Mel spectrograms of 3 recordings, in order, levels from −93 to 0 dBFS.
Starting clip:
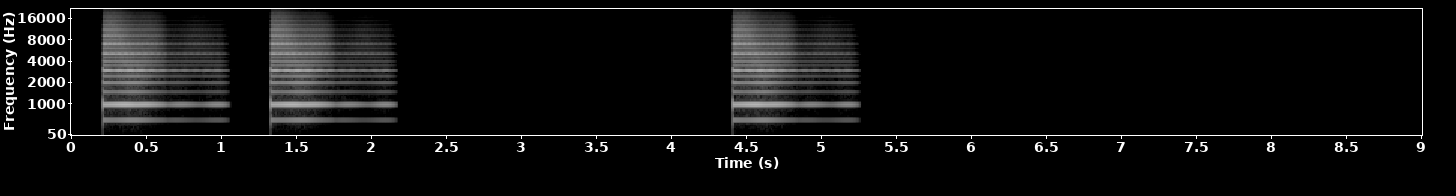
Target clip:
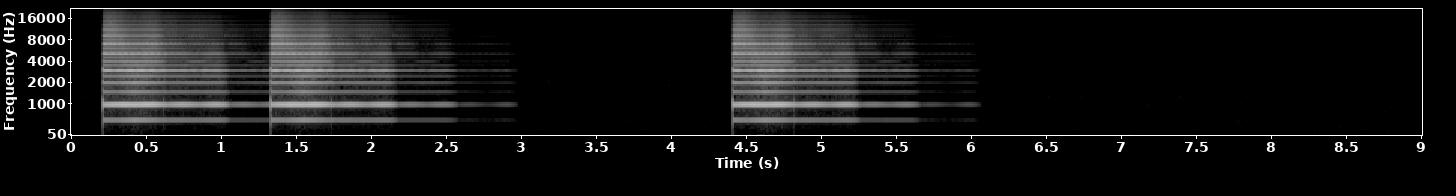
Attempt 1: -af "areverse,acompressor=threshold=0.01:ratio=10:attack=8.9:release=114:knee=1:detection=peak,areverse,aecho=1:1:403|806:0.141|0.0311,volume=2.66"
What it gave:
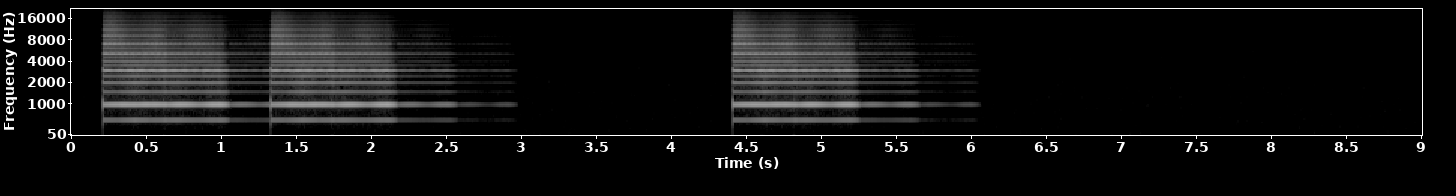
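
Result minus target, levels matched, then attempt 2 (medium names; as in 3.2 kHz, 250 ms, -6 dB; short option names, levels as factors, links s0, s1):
compression: peak gain reduction +10 dB
-af "areverse,acompressor=threshold=0.0355:ratio=10:attack=8.9:release=114:knee=1:detection=peak,areverse,aecho=1:1:403|806:0.141|0.0311,volume=2.66"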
